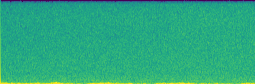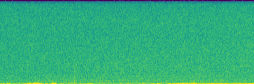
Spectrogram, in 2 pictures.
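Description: Irregular low rumbles on the microphone over a faint steady hiss, the kind left by wind or handling on an outdoor recording.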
